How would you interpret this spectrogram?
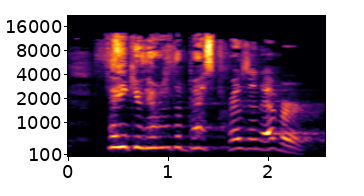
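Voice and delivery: put-on high, loud, over-the-top kid voice; gushing thanks. Nephew thanking Grandma for a gift, high and gushing. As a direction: blurt the thanks like an overexcited child. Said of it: "I was like".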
